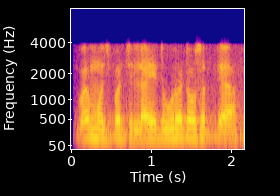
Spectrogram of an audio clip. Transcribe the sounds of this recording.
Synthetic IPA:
ʋɐmʊd͡ʒʱpɐɾt͡ʃɪlːaːid̪uːɾɐʈoːsɐk̚t̪eaː

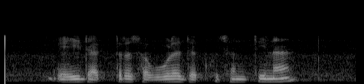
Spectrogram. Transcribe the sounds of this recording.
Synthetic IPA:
eɦiɖak̚ʈəɾəsəbuɭed̪ekʰũt͡ʃʰənt̪ina

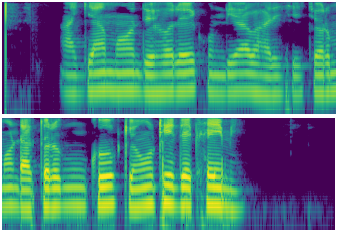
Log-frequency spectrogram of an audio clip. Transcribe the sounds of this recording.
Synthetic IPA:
aɡjamɔ̃d̪eɦɔɾekuɳɖijabʱaɾit͡ʃʰit͡ʃɔɾmɔɖak̚t̪ɔɾkukeũʈʰid̪ekʰajmi

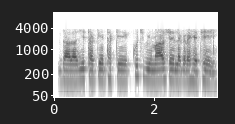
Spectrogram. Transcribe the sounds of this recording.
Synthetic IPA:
d̪aːd̪ad͡ʒit̪ʰəket̪ʰəkekʊt͡ʃʰbiːmaːɾseləɡɾəɦet̪ʰeː

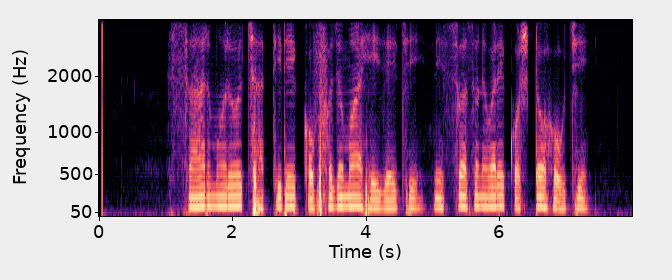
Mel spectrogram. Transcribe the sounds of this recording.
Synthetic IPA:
saɾmɔɾɔt͡ʃʰat̪iɾekɔpʰɔd͡ʒɔmaɦejd͡ʒajt͡ʃʰiniswasɔnewaɾekɔsʈɔhowt͡ʃʰi

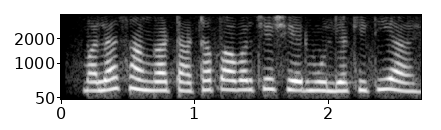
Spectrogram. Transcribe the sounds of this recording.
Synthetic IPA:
məlasaŋɡaʈaʈʰapaʋəɾt͡ɕeɕeɾmuljəkʰit̪iːaɦe

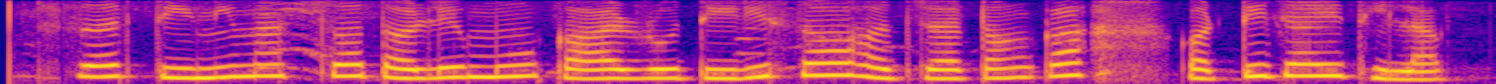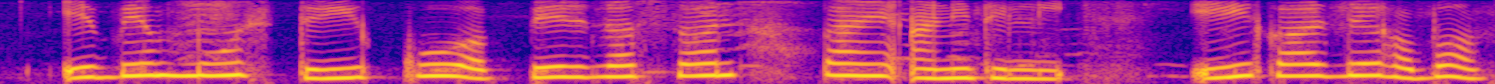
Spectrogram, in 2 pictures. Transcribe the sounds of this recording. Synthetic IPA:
səɾt̪inimasɔt̪ɔlemũkaɾːod̪iɾisɔɦɔd͡ʒaɾʈəŋkakɔʈid͡ʒajt̪ʰila | ebemũst̪ɾikuɔpeɾːasɔnpaĩʔañit̪ʰili | ekaɾːeɦɔbɔ

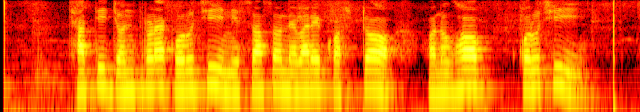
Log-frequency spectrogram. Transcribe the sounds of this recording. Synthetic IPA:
t͡ʃʰat̪id͡ʒɔnt̪ɾɔɽ̃akɔɾut͡ʃʰiniswasɔneβaɾekɔsʈɔːnubʱɔb | kɔɾut͡ʃʰi

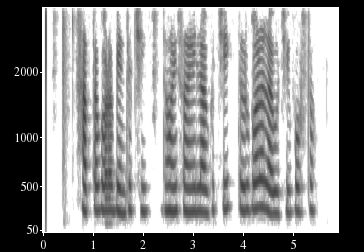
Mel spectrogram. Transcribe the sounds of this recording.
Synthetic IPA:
hapt̪ɔɡɔɽɔbind̪ʱut͡ɕi | d̪ʱɔ̃jsɔ̃jĩlaɡut͡ɕid̪uɾbɔɭɔlaɡut͡ɕipɔɦt̪ɔ

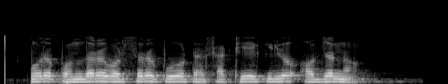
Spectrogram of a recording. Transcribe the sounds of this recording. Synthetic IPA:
moɾɔpɔnd̪ɔɾɔbɔɾsɔɾɔpuoʈasaʈʰiekiloʔɔd͡ʒɔnɔ

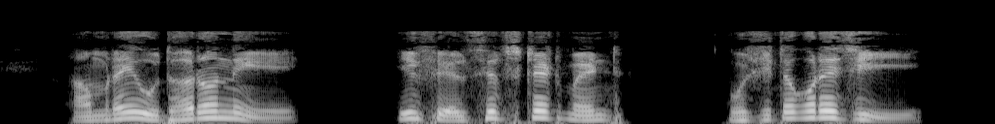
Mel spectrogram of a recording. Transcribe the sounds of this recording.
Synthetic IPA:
amɾaiud̪ʱaɾone | iːfelsifsʈeʈmeɳʈ | ɡʱoɕit̪ɔkɔɾajt͡ɕiː

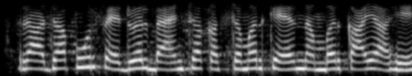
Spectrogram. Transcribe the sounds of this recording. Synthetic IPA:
ɾad͡ʑapuːɾfeɖɾəlbɛ̃ŋk̚t͡ɕjakəsʈəməɾkeɾnəmbəɾkajaɦe

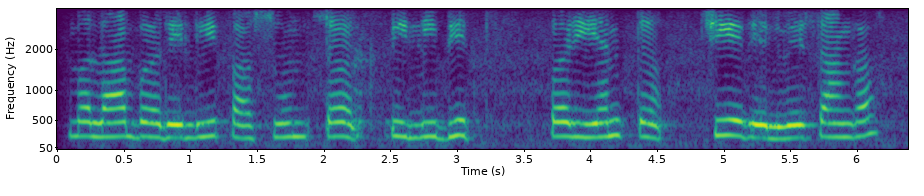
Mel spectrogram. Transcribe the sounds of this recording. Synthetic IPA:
məlabəɾeːlipaːsuːnt̪əɾpilibʱit̪ | pəɾjənt̪ə | t͡ʃiɾeːlʋesãːŋɡa

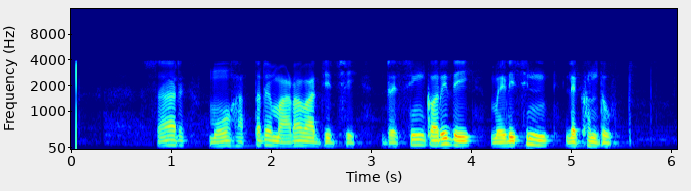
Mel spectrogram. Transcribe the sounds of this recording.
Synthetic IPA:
saɾ | moɦat̪ɔɾemaɽɔbad͡ʒit͡ʃʰi | ɖɾesiŋkɔɾid̪ejmeɽisinlekʰɔnt̪u

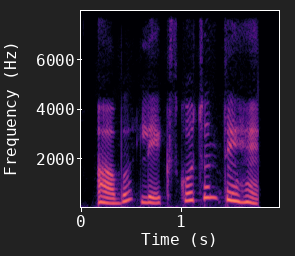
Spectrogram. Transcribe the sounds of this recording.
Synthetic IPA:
ɐbleːkskot͡ʃʊnt̪eɦɛ̃ː

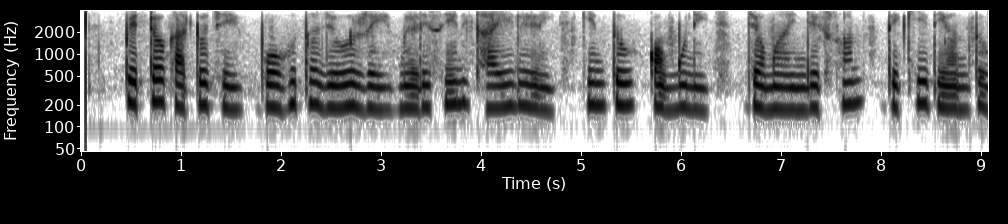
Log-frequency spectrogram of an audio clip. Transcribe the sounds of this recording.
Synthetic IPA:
peʈɔkaʈut͡ʃebɔɦut̪ɔd͡ʒoɾːemeɽisinkʰajleɽ̃ĩkint̪ukɔmunid͡ʒɔmaind͡ʒeksɔnd̪ekʰid̪ijɔnt̪u

